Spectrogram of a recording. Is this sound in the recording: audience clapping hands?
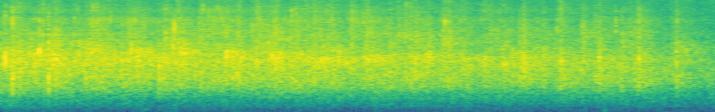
yes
